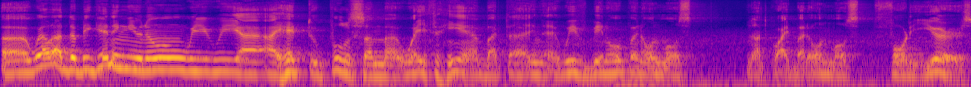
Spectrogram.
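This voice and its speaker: A man with a French accent at a fairly slow pace, audible room echo and noticeable background noise. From France. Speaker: restaurant owner. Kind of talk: documentary interview.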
